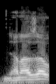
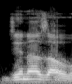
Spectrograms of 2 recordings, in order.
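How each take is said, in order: First: The first vowel is an open 'a' sound. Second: The first vowel is an 'e' sound. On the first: "জিমে ফাতা দিয়ে" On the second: "জেনাজাও বলা হয়"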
